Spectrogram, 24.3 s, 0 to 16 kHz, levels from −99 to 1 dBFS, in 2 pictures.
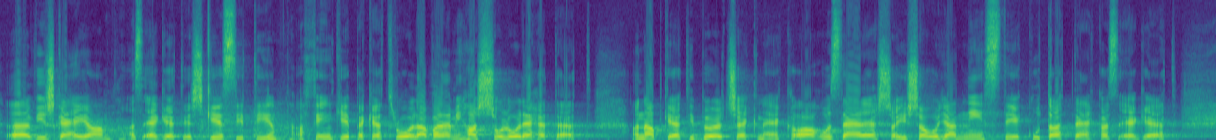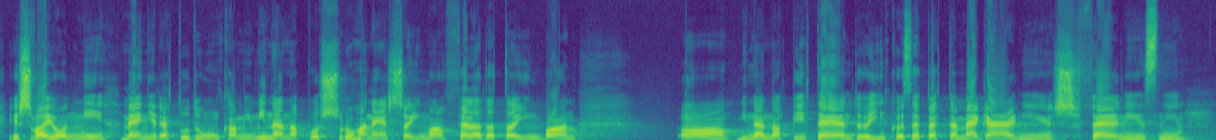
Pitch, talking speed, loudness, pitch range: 175 Hz, 95 wpm, -17 LUFS, 165-190 Hz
